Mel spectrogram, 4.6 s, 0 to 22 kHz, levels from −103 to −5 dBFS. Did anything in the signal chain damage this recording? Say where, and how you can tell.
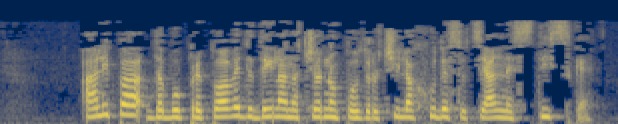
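Yes, at the codec stage, and it runs through the whole speech clip. Nothing survives above 10.6 kHz, and the s sounds come out swirly and watery with smeared onsets. That's likely MP3 compression starved of bits, zeroing weak frequency lines frame to frame, which fits roughly 32 kbps.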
